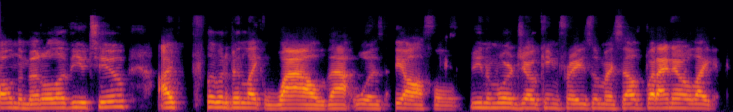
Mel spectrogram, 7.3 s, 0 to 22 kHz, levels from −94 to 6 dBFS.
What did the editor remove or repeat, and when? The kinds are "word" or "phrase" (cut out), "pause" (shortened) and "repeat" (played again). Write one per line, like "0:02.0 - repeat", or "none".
0:02.1 - word
0:04.0 - word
